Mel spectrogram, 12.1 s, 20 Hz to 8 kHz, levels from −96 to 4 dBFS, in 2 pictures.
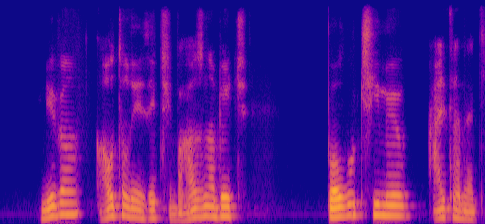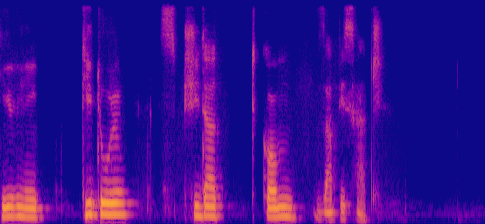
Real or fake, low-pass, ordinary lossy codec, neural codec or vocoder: fake; 7.2 kHz; Opus, 64 kbps; codec, 16 kHz, 2 kbps, X-Codec, HuBERT features, trained on balanced general audio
